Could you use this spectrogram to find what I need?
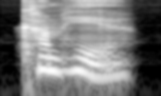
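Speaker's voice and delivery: ordinary delivery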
